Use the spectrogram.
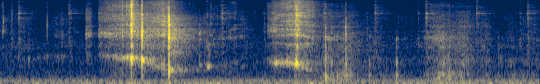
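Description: Crisp crunchy bites into a juicy red apple, followed by close, wet chewing with a few sharp crunches spaced over a couple of seconds, near the microphone in a quiet room.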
